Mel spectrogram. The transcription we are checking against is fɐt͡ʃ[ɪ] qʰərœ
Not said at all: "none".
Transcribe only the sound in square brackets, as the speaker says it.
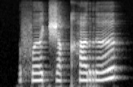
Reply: ɪ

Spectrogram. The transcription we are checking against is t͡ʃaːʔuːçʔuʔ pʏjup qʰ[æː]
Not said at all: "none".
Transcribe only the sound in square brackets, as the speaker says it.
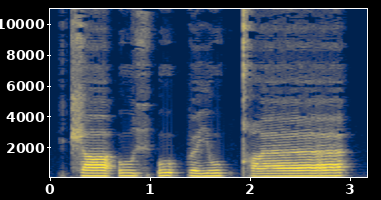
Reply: æː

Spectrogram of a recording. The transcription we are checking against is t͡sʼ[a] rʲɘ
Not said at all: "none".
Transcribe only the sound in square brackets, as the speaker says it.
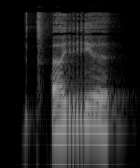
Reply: ɐ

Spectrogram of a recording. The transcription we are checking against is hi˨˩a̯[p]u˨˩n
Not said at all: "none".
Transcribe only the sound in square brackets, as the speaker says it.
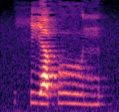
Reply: p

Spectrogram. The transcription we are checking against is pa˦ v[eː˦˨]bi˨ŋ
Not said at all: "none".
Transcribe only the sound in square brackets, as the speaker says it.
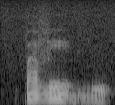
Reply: eː˦˨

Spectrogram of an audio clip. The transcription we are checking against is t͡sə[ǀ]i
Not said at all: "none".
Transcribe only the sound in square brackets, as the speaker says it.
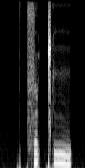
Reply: ǁ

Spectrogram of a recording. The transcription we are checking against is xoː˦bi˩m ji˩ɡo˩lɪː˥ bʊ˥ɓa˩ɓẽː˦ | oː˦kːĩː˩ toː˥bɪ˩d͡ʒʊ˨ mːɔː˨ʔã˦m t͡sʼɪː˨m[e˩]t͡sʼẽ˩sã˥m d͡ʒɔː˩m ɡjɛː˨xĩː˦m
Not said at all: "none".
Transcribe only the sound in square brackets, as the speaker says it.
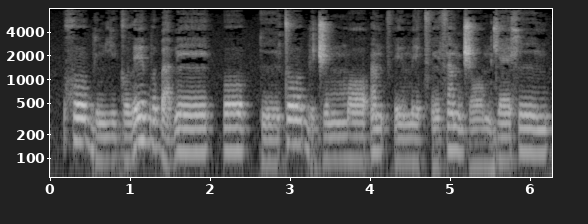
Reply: e˨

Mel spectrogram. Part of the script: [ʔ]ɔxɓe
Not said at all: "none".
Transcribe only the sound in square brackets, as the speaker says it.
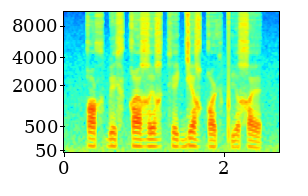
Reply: q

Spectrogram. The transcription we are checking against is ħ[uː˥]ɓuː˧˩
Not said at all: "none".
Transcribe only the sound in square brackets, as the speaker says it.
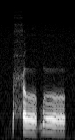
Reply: uː˧˩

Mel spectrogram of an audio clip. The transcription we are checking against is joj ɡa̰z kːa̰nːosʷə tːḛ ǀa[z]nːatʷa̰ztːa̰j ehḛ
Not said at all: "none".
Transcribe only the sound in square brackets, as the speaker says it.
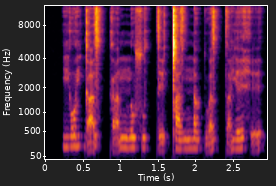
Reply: z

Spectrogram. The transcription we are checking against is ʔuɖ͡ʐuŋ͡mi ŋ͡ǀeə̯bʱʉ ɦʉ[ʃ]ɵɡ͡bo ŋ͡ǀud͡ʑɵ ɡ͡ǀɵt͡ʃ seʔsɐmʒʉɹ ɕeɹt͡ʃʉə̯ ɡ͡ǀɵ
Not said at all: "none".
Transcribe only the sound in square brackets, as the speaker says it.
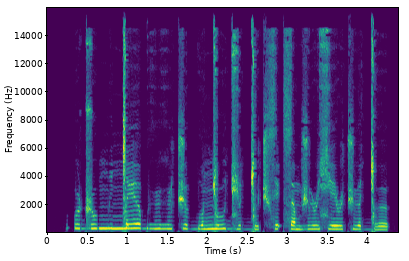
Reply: t͡ʃ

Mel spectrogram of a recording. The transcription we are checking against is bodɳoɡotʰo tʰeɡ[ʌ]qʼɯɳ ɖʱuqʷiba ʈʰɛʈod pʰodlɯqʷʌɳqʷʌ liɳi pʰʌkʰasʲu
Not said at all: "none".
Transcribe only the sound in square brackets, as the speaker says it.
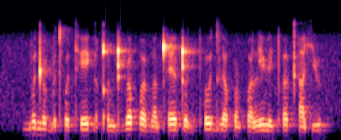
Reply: ʌ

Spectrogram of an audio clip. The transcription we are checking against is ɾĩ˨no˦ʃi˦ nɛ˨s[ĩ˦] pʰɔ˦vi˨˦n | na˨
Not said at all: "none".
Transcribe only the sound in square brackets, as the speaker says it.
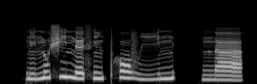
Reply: ĩ˨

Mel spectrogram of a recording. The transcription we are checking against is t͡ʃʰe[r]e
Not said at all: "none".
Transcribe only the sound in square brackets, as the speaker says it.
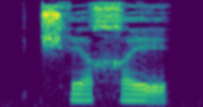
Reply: χ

